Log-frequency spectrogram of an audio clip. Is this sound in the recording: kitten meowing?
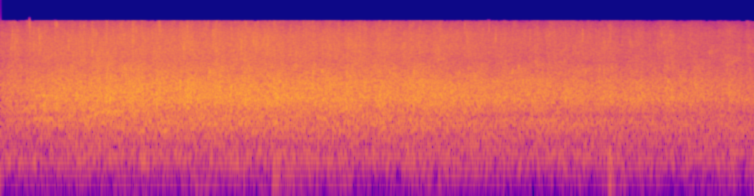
no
